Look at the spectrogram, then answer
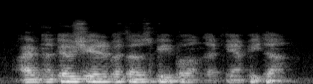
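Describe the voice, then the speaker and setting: A man speaks at a medium pitch with ordinary pitch variation. His voice is somewhat breathy, with a dark, mellow tone. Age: 70s. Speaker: school board candidate, army veteran. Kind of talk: candidate forum answers. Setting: open house with audience.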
